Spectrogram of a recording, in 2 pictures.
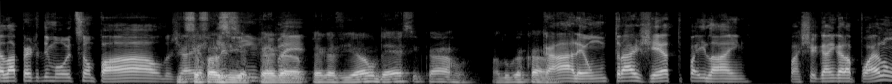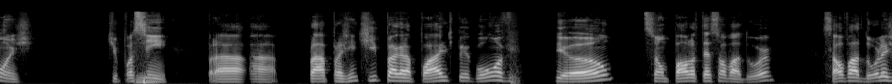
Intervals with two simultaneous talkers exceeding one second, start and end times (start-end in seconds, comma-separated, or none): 1.7-3.1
